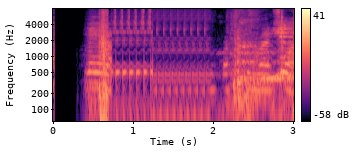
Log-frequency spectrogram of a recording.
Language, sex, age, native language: Icelandic, female, 14, Icelandic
